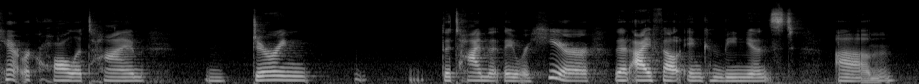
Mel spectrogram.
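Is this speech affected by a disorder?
No.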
